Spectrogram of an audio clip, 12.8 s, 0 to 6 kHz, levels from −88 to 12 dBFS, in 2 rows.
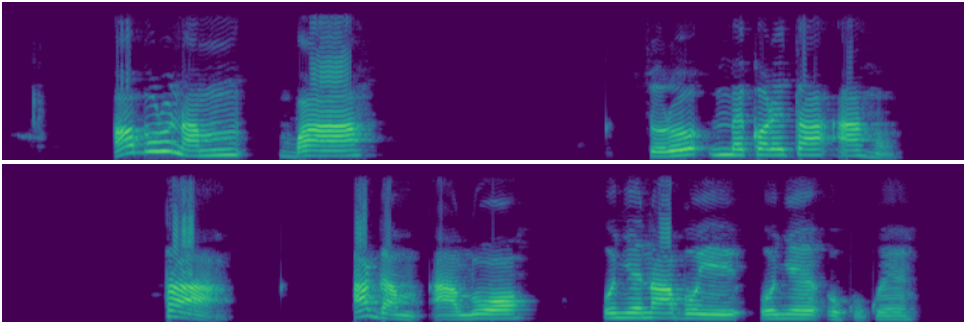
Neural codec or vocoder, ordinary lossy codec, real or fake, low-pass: none; none; real; 5.4 kHz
